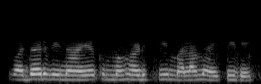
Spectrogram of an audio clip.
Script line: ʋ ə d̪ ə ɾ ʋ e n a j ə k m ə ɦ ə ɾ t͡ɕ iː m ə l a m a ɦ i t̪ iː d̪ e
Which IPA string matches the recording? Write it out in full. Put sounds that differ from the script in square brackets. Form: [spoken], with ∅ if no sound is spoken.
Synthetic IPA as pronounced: ʋ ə d̪ ə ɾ ʋ [i] n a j ə k m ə ɦ ə [ɽ] t͡ɕ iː m ə l a m a ɦ i t̪ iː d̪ e

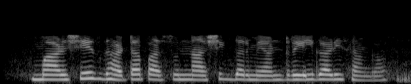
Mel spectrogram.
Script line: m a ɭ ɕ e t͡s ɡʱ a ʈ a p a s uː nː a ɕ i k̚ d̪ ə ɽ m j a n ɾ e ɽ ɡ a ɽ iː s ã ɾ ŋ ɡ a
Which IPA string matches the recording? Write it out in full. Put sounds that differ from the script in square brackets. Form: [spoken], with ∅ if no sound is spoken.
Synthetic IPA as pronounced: m a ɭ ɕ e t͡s ɡʱ a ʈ a p a s uː nː a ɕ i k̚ d̪ ə [ɾ] m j a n ɾ e [l] ɡ a ɽ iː s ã [∅] ŋ ɡ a

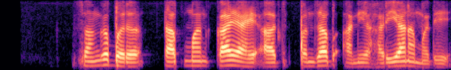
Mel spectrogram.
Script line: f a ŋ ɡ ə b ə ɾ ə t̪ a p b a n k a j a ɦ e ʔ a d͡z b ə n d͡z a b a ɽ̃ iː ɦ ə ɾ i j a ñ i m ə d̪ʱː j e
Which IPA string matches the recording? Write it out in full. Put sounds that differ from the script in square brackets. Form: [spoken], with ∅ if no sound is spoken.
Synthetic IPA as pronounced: [s] a ŋ ɡ ə b ə ɾ ə t̪ a p [m] a n k a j a ɦ e ʔ a d͡z [p] ə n d͡z a b a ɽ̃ [i] ɦ ə ɾ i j a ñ [a] m ə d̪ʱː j e

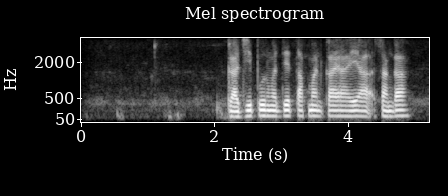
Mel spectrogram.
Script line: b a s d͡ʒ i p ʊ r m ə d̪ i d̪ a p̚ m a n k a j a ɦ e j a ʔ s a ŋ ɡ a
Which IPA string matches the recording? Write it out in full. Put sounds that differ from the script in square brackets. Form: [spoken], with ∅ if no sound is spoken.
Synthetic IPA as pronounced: [ɡ] a [∅] d͡ʒ i p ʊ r m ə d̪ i [t̪] a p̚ m a n k a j a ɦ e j a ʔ s a ŋ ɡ a

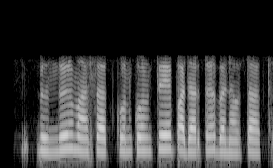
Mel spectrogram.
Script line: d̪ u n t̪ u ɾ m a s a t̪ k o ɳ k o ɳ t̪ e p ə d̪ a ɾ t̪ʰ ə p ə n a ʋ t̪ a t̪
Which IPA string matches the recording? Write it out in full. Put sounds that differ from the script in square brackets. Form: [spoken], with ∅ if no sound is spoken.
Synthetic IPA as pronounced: d̪ u n [d̪] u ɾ m a s a t̪ k o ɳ k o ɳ t̪ e p ə d̪ a ɾ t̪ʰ ə [b] ə n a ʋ t̪ a t̪

